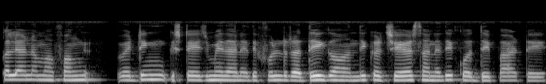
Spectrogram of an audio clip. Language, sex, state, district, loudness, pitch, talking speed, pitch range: Telugu, female, Andhra Pradesh, Annamaya, -18 LUFS, 200 Hz, 130 wpm, 190-205 Hz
